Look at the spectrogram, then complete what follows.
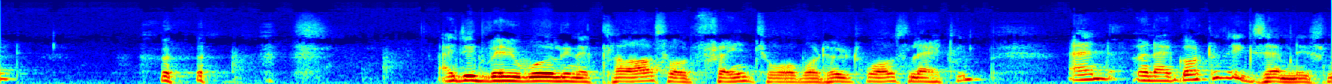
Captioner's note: laughs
